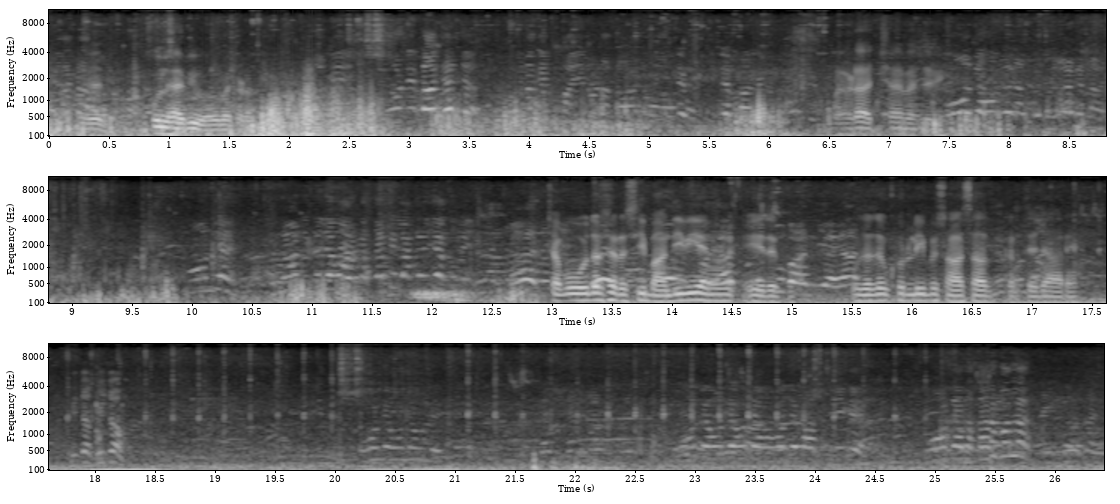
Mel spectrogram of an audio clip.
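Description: Men talk and call out nearby in a lively crowd.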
